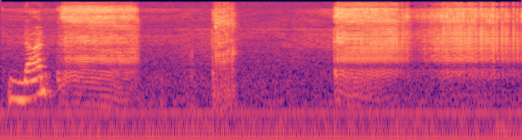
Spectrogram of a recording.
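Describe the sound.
A series of raspy, buzzing fart noises: a short squeaky rising one, then several longer sputtering blasts with brief gaps between them, fairly loud, with no talking.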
